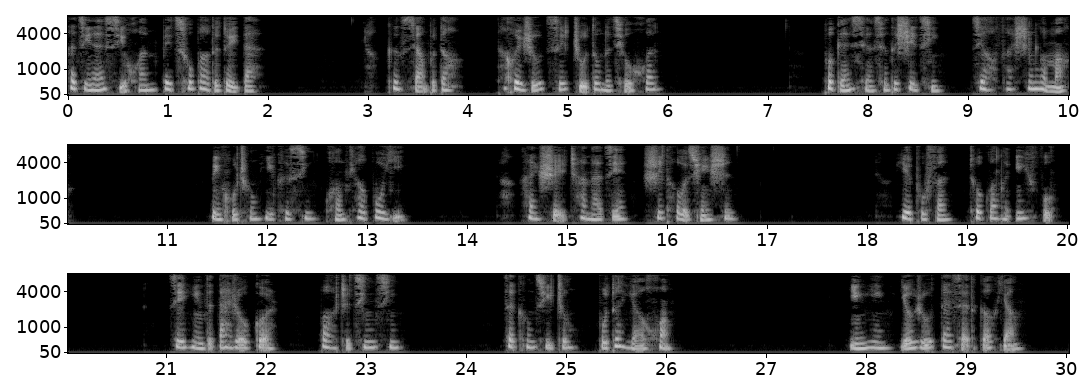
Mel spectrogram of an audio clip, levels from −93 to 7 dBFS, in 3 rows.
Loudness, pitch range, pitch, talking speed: -23 LUFS, 185-235 Hz, 215 Hz, 185 characters per minute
